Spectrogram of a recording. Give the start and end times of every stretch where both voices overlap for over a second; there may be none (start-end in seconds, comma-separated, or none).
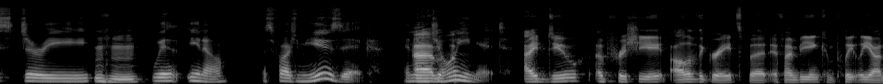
none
